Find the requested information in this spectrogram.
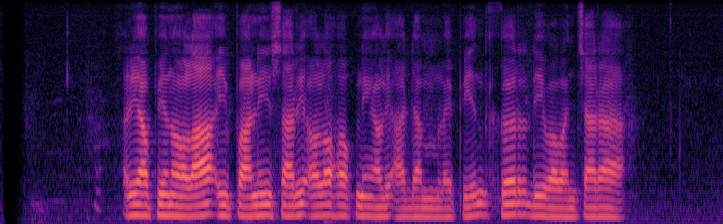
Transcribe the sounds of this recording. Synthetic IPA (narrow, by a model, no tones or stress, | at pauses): riapinolaipanisaɾiɔlɔɦɔk̚niŋaliadamlɛpinkɨrdiwawaɲt͡ʃaɾa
